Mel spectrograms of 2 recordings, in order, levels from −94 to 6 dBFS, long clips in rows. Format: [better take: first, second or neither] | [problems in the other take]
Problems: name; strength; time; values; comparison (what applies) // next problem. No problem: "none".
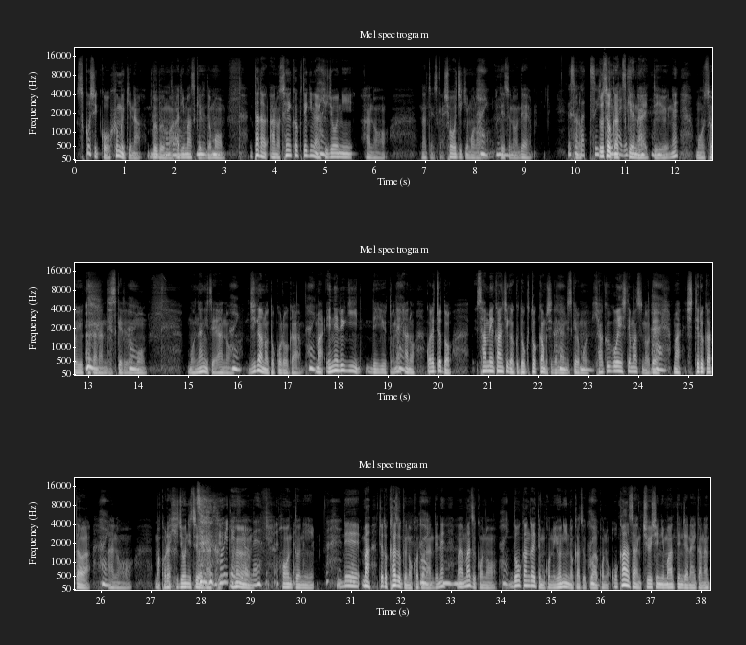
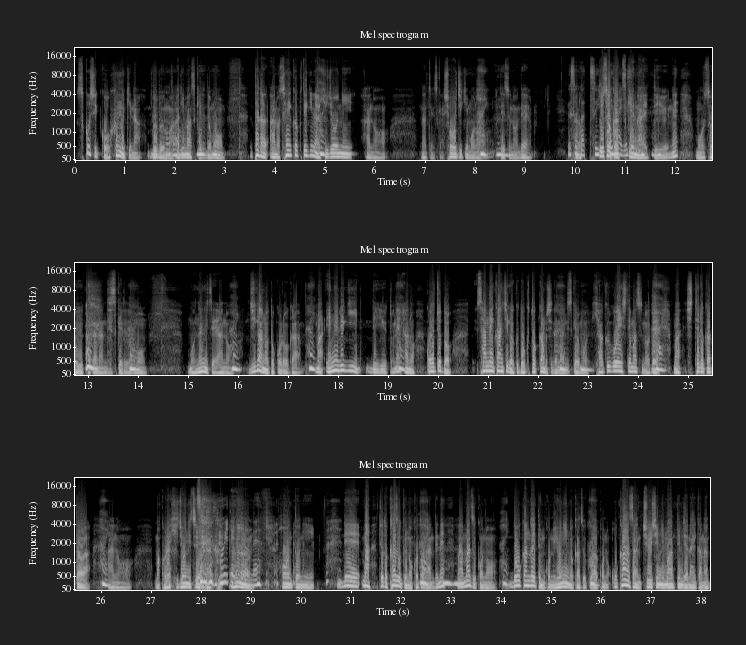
first | distortion; slight; 6% of the sound clipped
